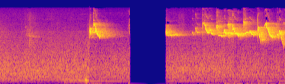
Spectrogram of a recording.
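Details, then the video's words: Oriental white-eye calling to a rival to provoke and anger it; after a quiet stretch and a brief break, a dense run of very high, thin twittering notes, each sliding downward, tumbling rapidly about four per second. "pleci manggil lawan bikin lawan emosi dan edan"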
